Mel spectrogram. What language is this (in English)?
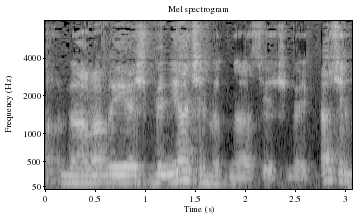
Hebrew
